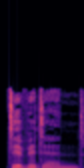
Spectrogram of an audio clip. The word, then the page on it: dividend: anglais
